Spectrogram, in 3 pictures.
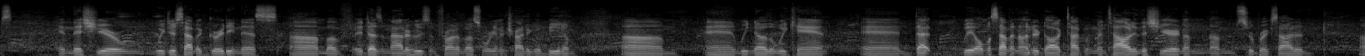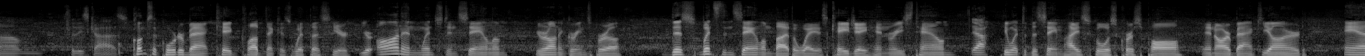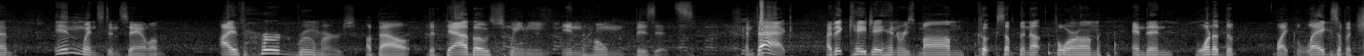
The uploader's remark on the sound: live from Day 3 of ACC Kickoff in Charlotte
